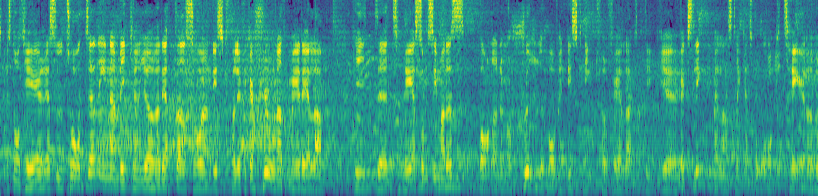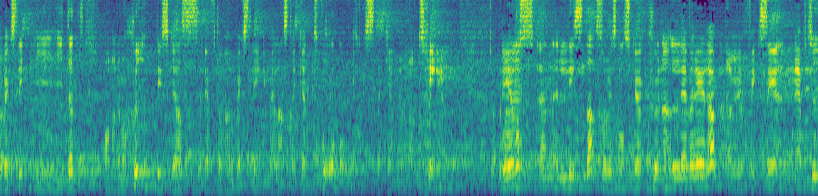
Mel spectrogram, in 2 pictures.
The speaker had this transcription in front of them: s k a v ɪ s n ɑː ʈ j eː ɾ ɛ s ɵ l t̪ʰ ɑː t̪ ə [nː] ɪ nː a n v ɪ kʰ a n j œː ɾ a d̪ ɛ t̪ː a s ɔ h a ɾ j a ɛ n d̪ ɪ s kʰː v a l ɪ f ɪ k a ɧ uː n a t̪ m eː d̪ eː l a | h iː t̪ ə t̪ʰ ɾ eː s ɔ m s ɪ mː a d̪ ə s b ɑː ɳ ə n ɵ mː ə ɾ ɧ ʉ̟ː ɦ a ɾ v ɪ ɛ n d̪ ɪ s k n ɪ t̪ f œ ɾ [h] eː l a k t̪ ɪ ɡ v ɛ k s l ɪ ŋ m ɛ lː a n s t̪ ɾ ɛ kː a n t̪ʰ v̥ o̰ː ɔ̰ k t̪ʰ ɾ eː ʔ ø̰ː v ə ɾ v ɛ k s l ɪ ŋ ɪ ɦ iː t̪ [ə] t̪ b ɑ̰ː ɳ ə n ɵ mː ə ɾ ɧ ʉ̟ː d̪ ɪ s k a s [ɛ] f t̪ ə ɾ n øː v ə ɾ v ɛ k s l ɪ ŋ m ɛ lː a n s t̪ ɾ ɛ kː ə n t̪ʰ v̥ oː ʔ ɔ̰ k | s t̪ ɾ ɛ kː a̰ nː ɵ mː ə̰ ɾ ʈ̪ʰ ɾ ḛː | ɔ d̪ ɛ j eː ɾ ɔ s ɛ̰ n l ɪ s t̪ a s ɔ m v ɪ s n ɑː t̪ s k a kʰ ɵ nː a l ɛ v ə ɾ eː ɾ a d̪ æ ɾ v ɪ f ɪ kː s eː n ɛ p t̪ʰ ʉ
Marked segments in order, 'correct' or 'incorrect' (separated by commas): incorrect, incorrect, correct, correct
